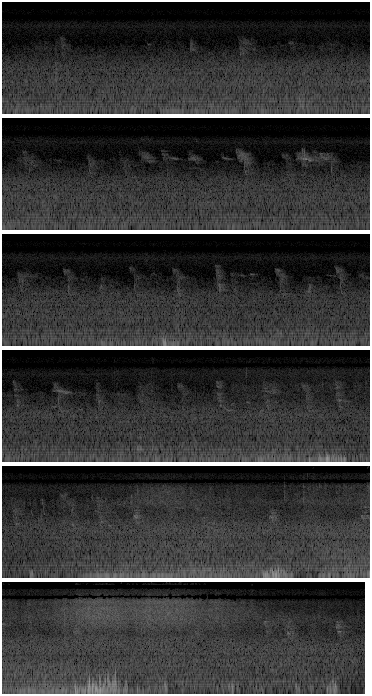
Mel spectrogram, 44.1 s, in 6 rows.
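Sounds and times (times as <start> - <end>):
wind rumble on microphone: 17.8 - 18.3, 26.8 - 44.0.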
